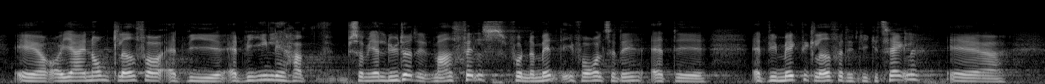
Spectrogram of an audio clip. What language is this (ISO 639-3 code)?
dan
